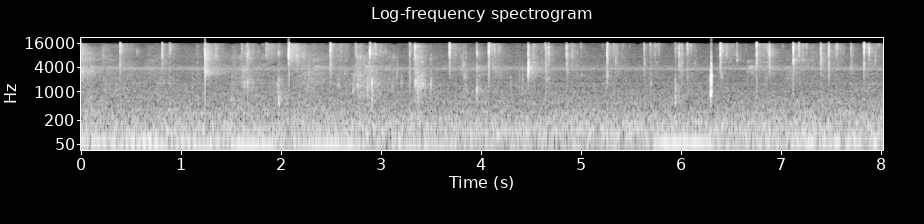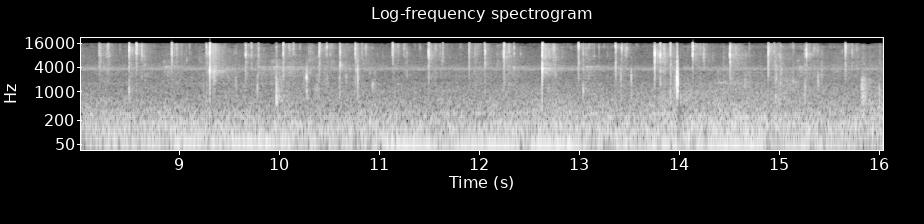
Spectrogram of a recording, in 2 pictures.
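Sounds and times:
footsteps crunching on broken glass: 0.1 - 3.9.

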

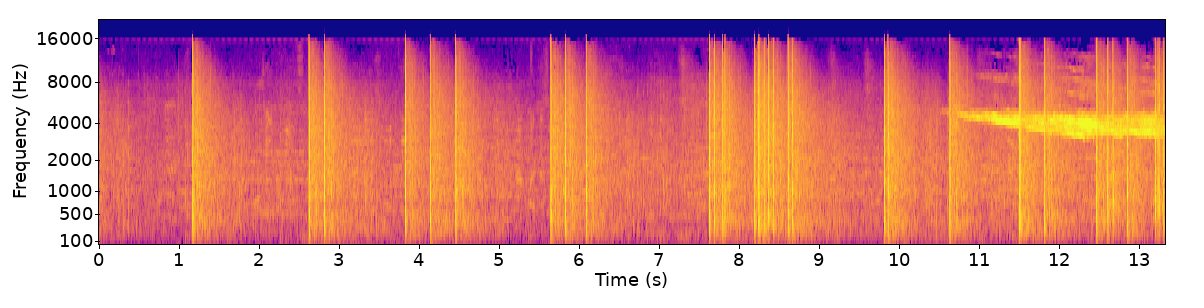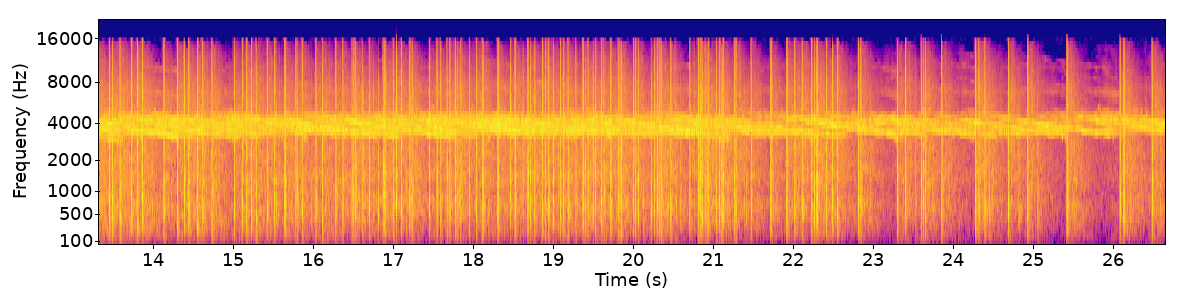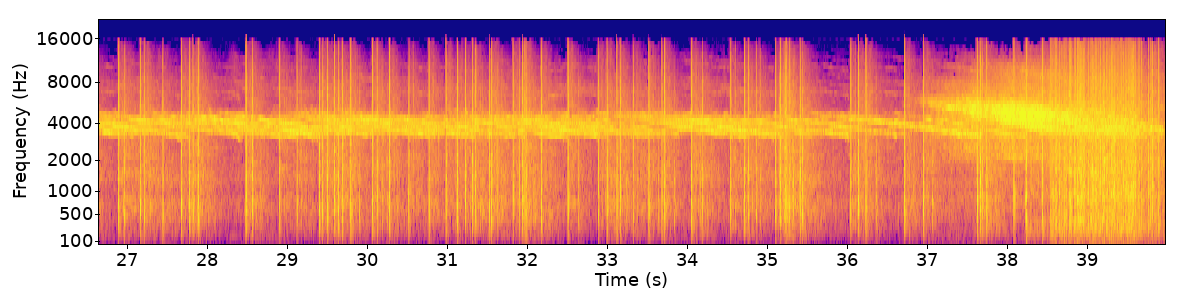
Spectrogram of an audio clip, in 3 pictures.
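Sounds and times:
firework bangs: 31.3 - 39.9
high tone sliding downward: 36.6 - 39.9.

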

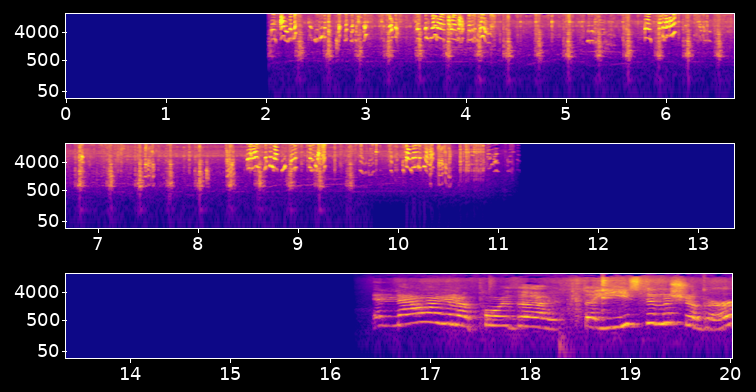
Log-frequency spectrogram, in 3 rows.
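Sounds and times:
high squeaks: 2.0 - 11.2.

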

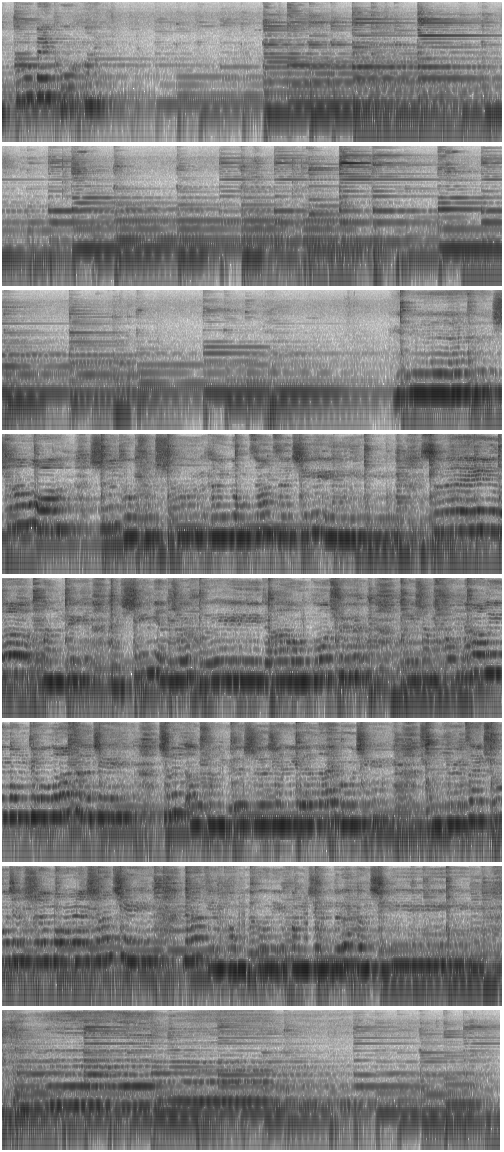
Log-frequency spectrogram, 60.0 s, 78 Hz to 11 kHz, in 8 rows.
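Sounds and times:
woman singing pop ballad: 0.0 - 2.1, 20.8 - 58.6
strummed acoustic guitar: 0.0 - 59.9.

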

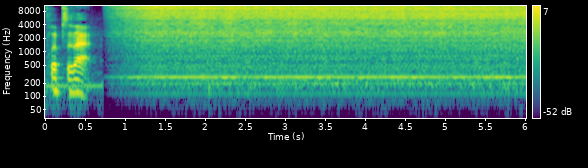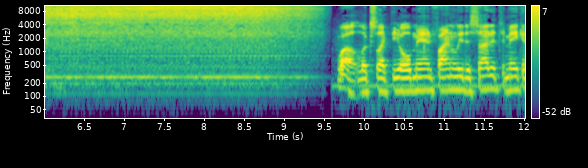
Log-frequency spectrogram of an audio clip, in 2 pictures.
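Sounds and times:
plasma cutter hissing: 0.8 - 9.6.

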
